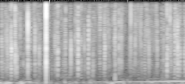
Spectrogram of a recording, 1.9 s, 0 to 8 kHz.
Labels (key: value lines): label: biophony, cascading saw
recorder: SoundTrap 600 or HydroMoth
